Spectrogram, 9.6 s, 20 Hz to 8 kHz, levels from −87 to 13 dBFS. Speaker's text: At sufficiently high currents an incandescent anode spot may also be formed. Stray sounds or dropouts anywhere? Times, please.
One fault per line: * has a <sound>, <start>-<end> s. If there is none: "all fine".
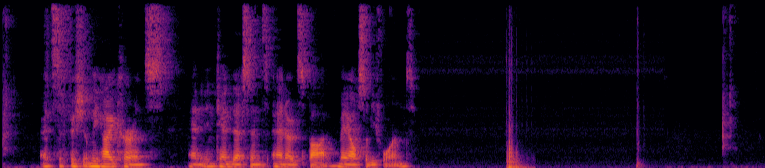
* has a thud, 6.3-6.7 s
* has a thud, 7.9-8.2 s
